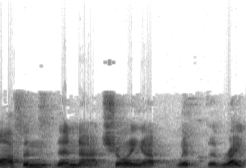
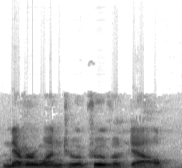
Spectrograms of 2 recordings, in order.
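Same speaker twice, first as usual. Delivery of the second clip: ordinary delivery, nothing marked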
